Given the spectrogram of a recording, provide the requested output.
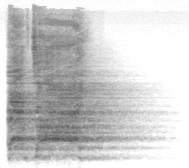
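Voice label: Throw Grenade Corpus Venus Male, en; Warframe; Battle Barks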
